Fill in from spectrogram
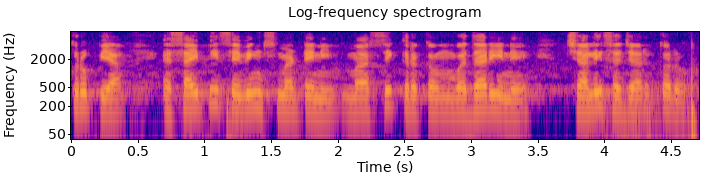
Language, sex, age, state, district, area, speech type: Gujarati, male, 18-30, Gujarat, Valsad, rural, read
